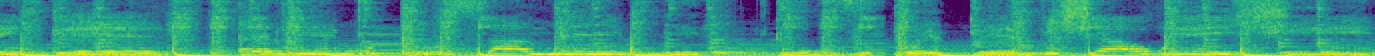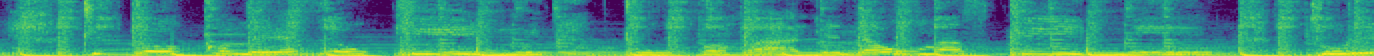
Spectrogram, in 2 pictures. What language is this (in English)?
Swahili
